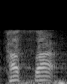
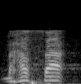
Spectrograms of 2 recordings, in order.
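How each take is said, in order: First: The first consonant is voiceless, without the d sound. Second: The first consonant is a voiced d with breath. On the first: The speaker calls it wrong. "thassa thì cũng thì là mất chữ đờ" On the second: The speaker calls it right. "phải đọc đúng là phải đọc thassa"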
